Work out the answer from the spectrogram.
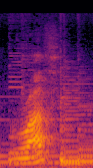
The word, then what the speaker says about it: wrath: Attention aux exceptions, par exemple, le A se prononcera A dans yacht, ou encore O dans wrath, et A se prononcera E dans Thames, any, ou encore many.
